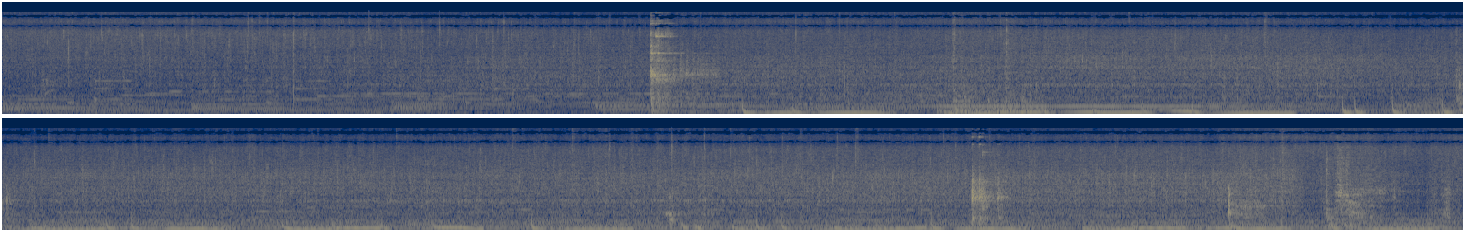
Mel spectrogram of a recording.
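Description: Food frying with a steady sizzle in a nonstick pan: sliced red onions with garlic, then bite-sized pork pieces in sauce, stirred with a wooden spoon. A sharp knock comes about six seconds in, and a few more near the end.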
